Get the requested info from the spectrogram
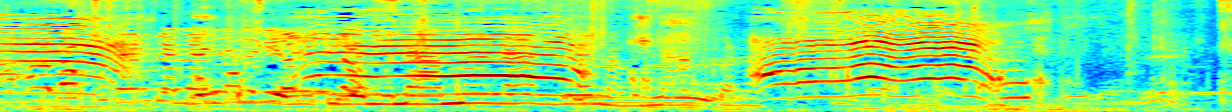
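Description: A person crying out in long, high-pitched wails, three in a row, the last one wavering. Low voices talk underneath.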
